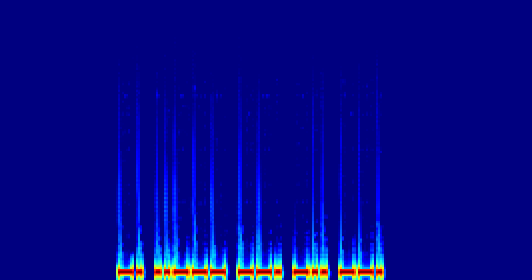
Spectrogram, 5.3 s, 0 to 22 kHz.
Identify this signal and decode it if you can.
Morse code, heard as a keyed tone, about 26 wpm, 700 Hz. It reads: N2GDG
